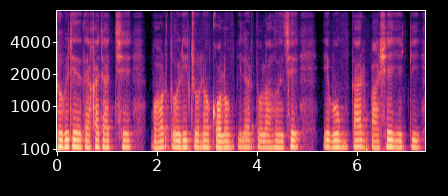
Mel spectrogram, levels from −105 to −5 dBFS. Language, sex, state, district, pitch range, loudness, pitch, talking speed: Bengali, male, West Bengal, North 24 Parganas, 135-145 Hz, -19 LUFS, 140 Hz, 115 wpm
